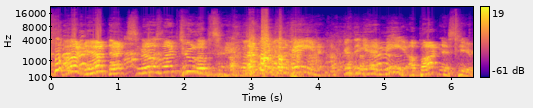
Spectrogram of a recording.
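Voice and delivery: high, loud, smug expert act; mock expert. Joking that he'd sniff like an expert, in a high loud smug voice. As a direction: play the know-it-all botanist. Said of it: "I was gonna be like".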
